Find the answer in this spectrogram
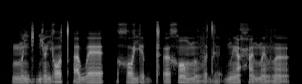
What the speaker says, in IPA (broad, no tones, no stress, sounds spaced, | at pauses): m œ̃ ɟ ə ɟ œ̃ j ɔ tʼ a w ɛ | x ɔ j e b tʼ œ x ɔ̃ m ə̃ v ə dʱ ɛ̰ b ẽ ħ ẽ m ɛ̃ v œ̃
